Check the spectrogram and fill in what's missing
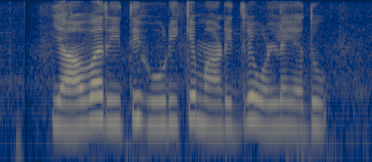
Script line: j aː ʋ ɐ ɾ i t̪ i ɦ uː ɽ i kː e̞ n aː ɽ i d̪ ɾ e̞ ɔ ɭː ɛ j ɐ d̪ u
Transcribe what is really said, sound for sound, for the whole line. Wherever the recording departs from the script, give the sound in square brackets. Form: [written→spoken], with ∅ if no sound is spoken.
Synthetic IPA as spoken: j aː ʋ ɐ ɾ [i→iː] t̪ i ɦ uː ɽ i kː e̞ [n→m] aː ɽ i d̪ ɾ e̞ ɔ ɭː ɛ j ɐ d̪ u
